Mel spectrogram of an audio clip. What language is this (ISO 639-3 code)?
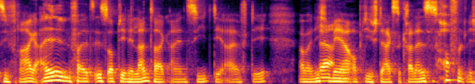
deu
